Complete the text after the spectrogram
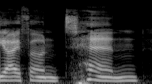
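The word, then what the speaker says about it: iPhone X: I mean, yeah, you could go from the iPhone 8 to the iPhone 10, which is an X, but you pronounce it 10, too.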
